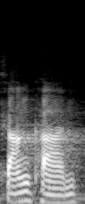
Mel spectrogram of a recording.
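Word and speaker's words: saṅkhāra: word which is san make it a little easier to pronounce and say sankan but in English books it will be spelled out sankara.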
